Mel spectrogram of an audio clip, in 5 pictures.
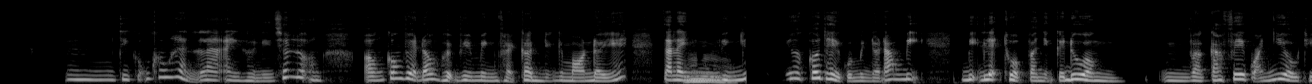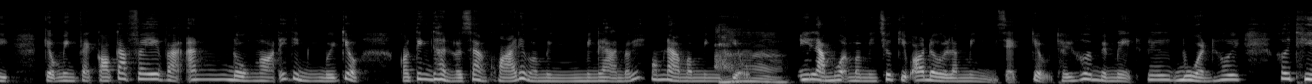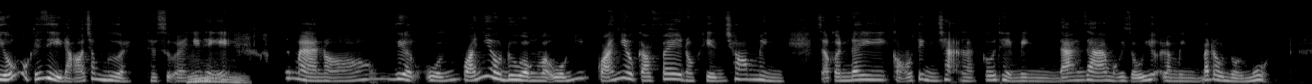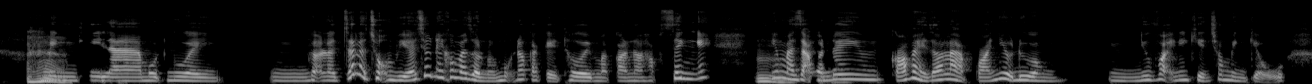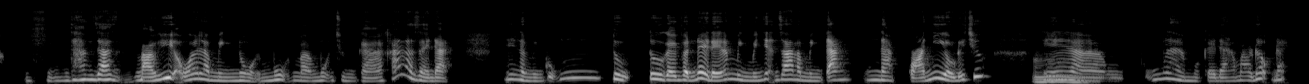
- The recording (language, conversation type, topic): Vietnamese, advice, Làm sao để giảm tiêu thụ caffeine và đường hàng ngày?
- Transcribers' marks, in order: tapping; laughing while speaking: "bởi vì mình phải"; other background noise; in English: "order"; chuckle; laughing while speaking: "tham gia"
